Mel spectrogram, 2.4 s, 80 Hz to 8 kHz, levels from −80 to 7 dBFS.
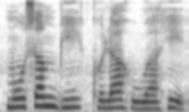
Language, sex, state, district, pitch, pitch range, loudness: Hindi, female, Madhya Pradesh, Bhopal, 205 Hz, 185-220 Hz, -18 LUFS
